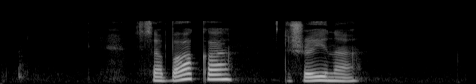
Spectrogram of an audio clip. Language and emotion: Russian, neutral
